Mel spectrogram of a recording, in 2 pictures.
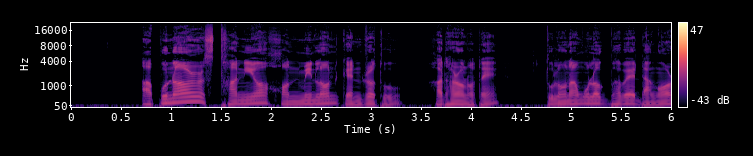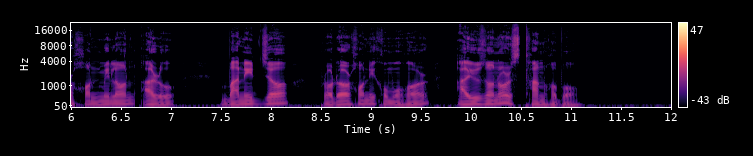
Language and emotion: Assamese, neutral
